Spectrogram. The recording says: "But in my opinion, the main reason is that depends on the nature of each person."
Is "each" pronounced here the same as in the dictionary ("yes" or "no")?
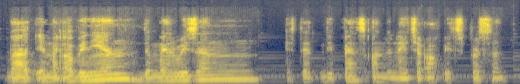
no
